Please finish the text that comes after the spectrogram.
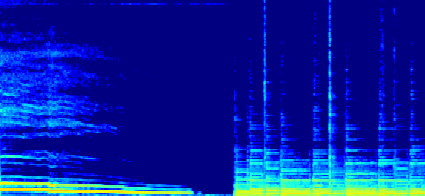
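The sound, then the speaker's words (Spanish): A single long wolf howl rises briefly, then slides steadily downward in pitch for about three seconds before cutting off. After a short pause, loud music with a steady beat begins. “El hombre lobo. ¡Aú!”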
